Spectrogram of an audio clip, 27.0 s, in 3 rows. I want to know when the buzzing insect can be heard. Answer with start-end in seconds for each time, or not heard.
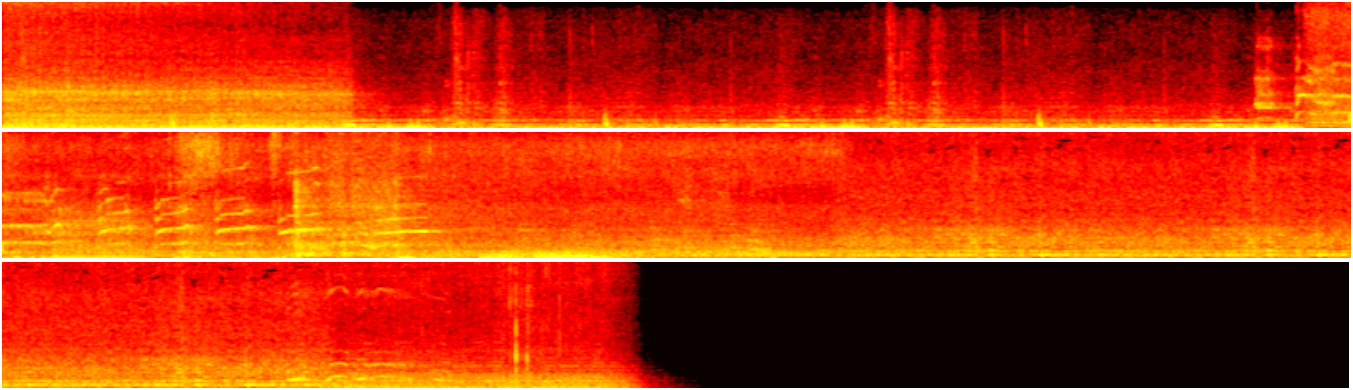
0.0-22.2.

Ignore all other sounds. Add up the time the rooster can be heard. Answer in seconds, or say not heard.
5 s.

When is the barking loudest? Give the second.
13 s.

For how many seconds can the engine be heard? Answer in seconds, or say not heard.
7 s.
